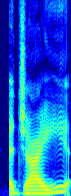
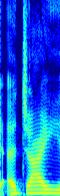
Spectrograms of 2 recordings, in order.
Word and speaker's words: Ajayi: So yeah, I'm on LinkedIn, Deborah Ajayi. Ajayi is A-J-A-Y-I.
